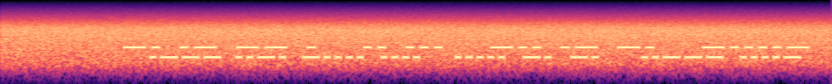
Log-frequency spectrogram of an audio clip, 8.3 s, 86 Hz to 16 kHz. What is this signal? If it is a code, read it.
Morse code, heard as two keyed tones, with radio static. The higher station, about 17 wpm, 840 Hz: NAME IS DAN -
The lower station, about 22 wpm, 460 Hz: JF6H 5NN 24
